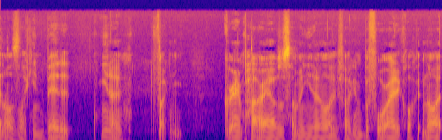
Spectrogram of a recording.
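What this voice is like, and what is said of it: Voice sounds sick. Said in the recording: “as you can tell from my voice, I oh, was sick as fuck”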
